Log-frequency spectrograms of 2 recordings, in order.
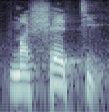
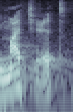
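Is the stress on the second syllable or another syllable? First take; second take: second; another. First: The stress falls on the second syllable. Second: The stress falls on another syllable. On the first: The speaker calls it right. "you say machete" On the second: The speaker calls it wrong. "You don't say machete"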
